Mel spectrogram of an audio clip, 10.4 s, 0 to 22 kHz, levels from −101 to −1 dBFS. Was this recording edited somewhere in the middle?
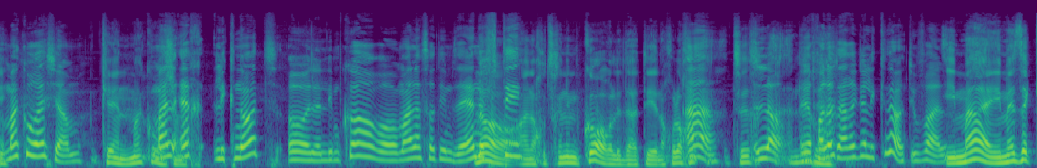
yes; 1 cut; at 8.4 s

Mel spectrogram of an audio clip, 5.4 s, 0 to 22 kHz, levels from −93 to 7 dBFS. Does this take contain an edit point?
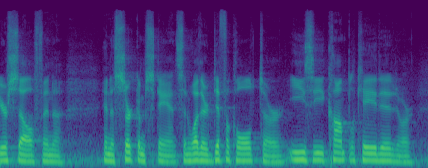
no; 0 cuts

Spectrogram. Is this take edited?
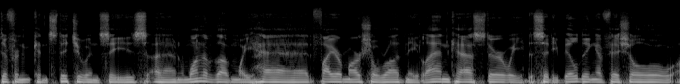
yes; 2 cuts; at 3.1 s, 5.2 s

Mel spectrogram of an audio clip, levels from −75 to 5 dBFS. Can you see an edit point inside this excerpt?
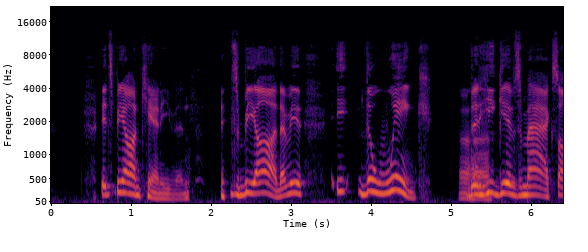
no; 0 cuts

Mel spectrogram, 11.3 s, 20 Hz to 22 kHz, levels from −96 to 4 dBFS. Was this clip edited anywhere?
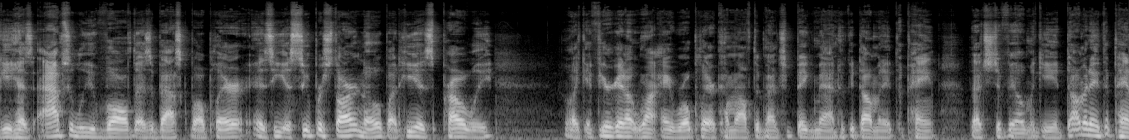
no; 0 cuts

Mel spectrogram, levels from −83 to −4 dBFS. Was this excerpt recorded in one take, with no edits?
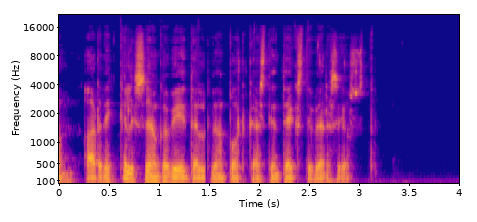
no; 1 cut; at 1.4 s

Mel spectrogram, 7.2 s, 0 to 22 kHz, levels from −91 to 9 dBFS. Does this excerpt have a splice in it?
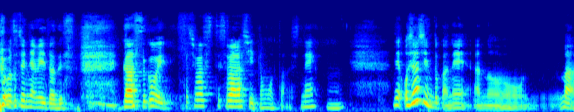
no; 0 cuts

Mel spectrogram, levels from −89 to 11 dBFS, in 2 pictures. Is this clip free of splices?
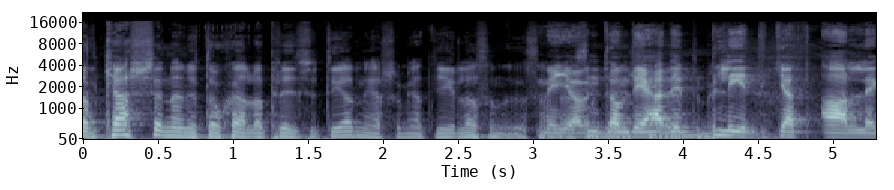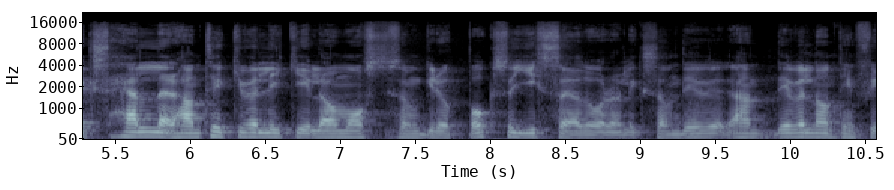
no; 2 cuts; at 3.3 s, 7.3 s

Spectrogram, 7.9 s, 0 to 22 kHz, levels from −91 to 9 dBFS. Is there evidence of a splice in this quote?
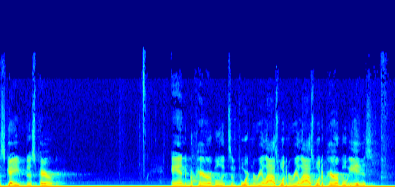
yes; 2 cuts; at 3.8 s, 5.7 s

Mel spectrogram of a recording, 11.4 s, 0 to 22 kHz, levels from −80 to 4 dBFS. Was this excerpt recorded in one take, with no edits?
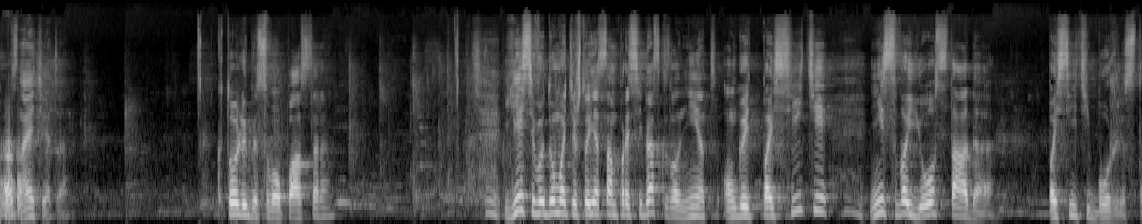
yes; 0 cuts

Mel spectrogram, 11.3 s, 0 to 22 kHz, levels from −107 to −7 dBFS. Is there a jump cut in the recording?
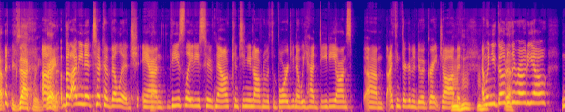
no; 0 cuts

